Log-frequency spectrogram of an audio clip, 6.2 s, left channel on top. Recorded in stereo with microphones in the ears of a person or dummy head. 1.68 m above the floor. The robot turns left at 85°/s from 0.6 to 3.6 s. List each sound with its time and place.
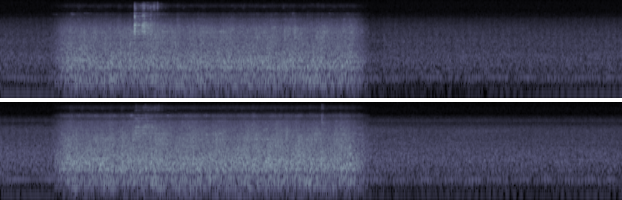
1.3 s cutlery clinking: 55° left (ahead or behind), 1.4 m; by 1.7 s 35° left (ahead or behind), 1.4 m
